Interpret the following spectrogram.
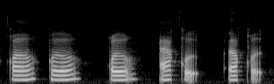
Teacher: You have to use the deepest part of the tongue, which it should touch up on the roof of the mouth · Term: qaf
